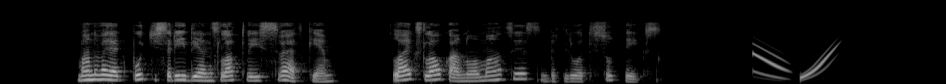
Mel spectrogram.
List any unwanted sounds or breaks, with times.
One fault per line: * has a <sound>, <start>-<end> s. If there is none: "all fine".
* has a chirp, 7.5-8.4 s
